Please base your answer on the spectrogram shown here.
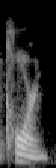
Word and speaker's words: Korn: It's the Corn. It's spelled Korn. It's got like the font for Corn, and all that.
